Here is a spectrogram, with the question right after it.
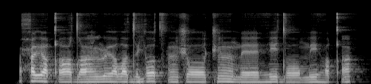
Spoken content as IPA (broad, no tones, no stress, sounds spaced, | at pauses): ħ ɘː qʼ ɤː dˤ ɘ j ɛ̃ ɭ ɘː lˠ ɤ d ə j ɔ t͡sʼ ə̃ː ʃ ɔː t͡ʃ ə̃ː m ɛː ɦ e d ɔː m e ɦ ɔ qʼ ə̃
